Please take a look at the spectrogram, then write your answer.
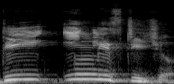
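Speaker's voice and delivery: "The" said as "dee", very slow; "dee" before English. Shown as a demonstration. Teacher slowly models the English teacher with "dee". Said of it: "English ই সাউন্ডটা আসছে".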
